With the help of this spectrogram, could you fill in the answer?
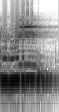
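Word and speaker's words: knee: गुडी को एठी देखंतु नी के एन ई ई नी माने कोन आंठू नी तो एठी देखो के एन एठी हम नी को के को साइलेंट रखले नी को पड़े एमिति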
